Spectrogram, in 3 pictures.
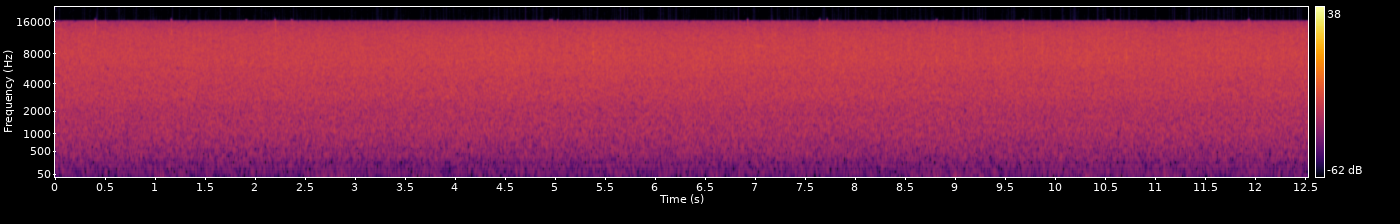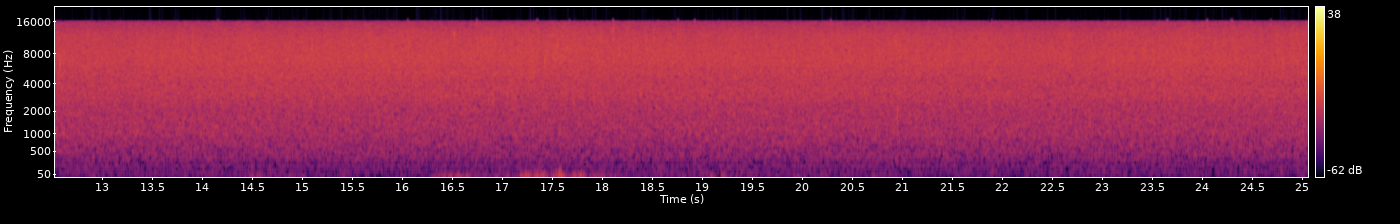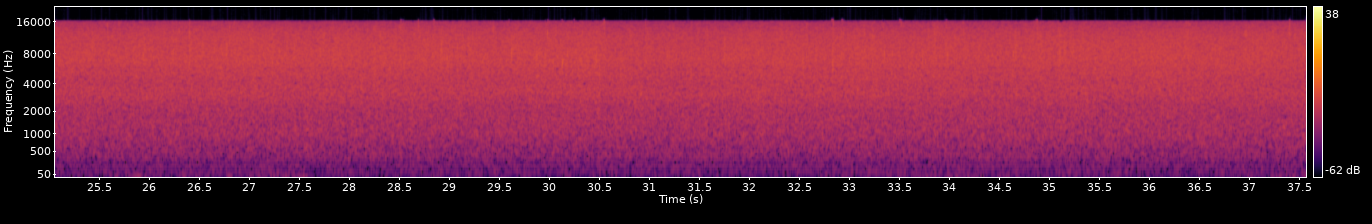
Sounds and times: River 0:00.0 - 0:37.5
big waterfall 0:00.0 - 0:37.5
little waterfall 0:00.0 - 0:37.5

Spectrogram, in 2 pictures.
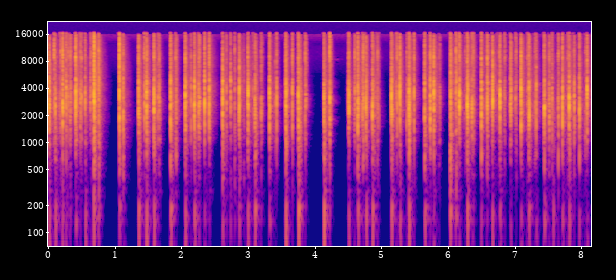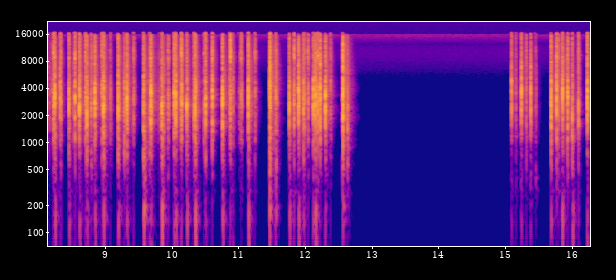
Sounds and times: Typing on computer keyboard 0:00.0 - 0:12.7
Typing on computer keyboard 0:15.1 - 0:16.2

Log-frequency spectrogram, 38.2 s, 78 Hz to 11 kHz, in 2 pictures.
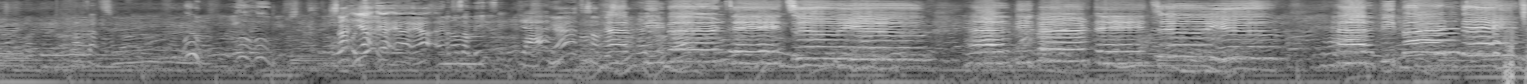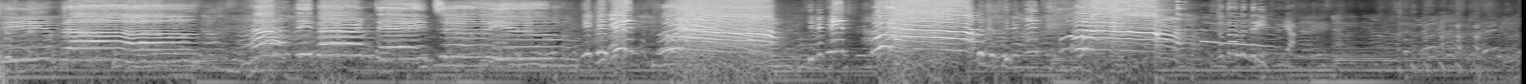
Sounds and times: chant 0:07.4 - 0:38.1

